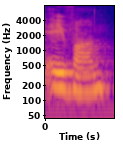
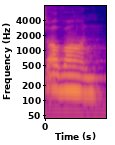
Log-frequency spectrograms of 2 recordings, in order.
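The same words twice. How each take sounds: First: Avon said as it is spelt, like AY-von; spelling pronunciation of Avon. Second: Avon said as Hebrew ah-VON; Hebrew pronunciation of Avon. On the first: Preacher showing how the Hebrew word looks, Avon read as spelt. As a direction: say Avon the English way, as written. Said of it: "It's spelt like Avon". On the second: Preacher teaching the real Hebrew sound, Avon pronounced ah-VON. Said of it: "it's really pronounced Avon". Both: Shown as a demonstration.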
